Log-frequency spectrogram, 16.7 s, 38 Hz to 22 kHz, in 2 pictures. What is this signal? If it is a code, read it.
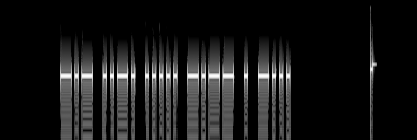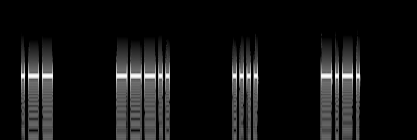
Morse code, heard as a keyed tone, about 17 wpm, spaced as for 10 wpm, 700 Hz. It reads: KF5YEB W8HC
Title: USA Call Signs - 6x Character Spacing - 17wpm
